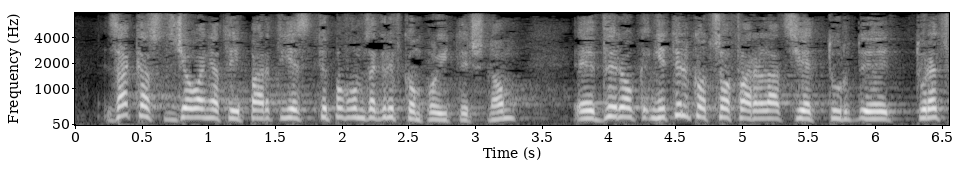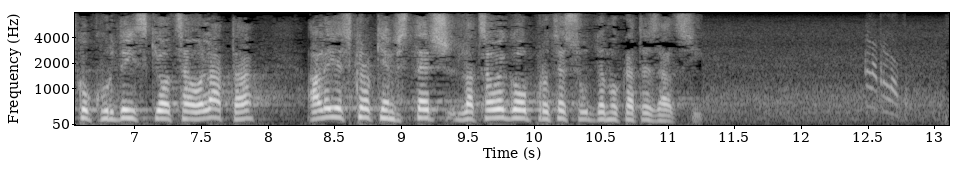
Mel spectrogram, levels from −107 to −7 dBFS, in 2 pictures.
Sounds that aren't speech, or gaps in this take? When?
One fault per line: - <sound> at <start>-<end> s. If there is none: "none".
- chirp at 12.5-12.9 s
